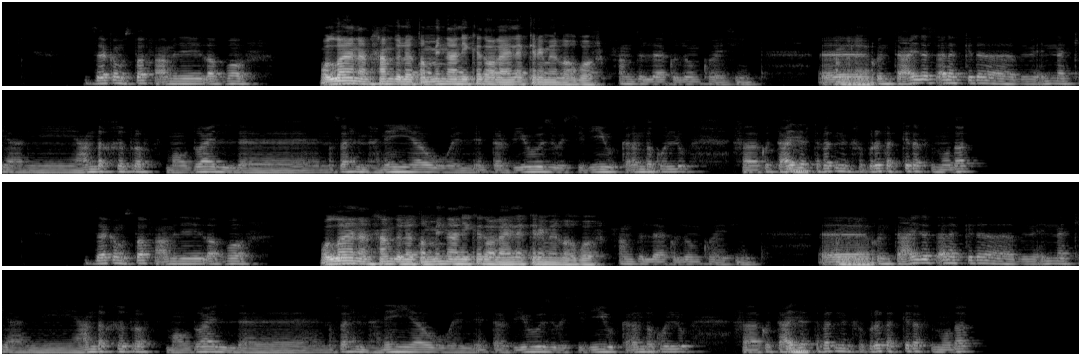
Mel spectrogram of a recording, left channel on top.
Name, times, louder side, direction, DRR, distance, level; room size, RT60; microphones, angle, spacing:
voice 1, 0.8-2.7 6.2-7.5 8.2-20.4, left 1 dB, 20° left, 1.9 m, -31 dB
voice 2, 3.2-5.9 8.3-8.7 18.6-18.8, left 1 dB, 60° left, 1.1 m, -21 dB
15.0 x 5.3 x 2.4 m
head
